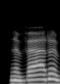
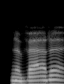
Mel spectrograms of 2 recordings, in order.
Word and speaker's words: Nevada: the world the name Nevada comes from the Spanish Nevada meaning snow-covered after the Sierra Nevada most Nevadans pronounce the second syllable of their state name using the trap vowel many from outside the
